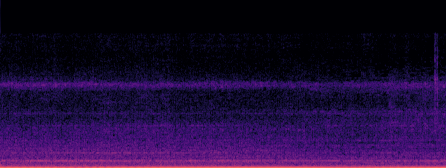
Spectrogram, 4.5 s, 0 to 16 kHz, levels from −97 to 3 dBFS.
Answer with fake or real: real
